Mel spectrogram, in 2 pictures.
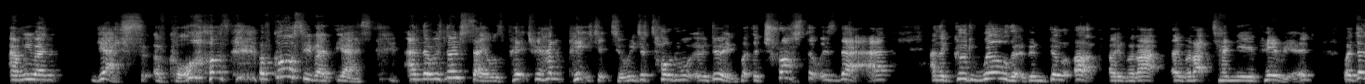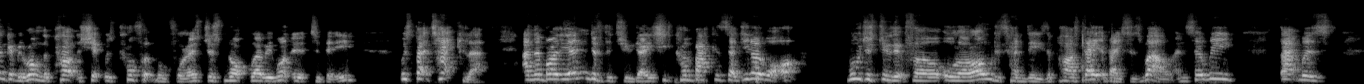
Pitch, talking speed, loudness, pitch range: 220 Hz, 235 wpm, -22 LUFS, 180-255 Hz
